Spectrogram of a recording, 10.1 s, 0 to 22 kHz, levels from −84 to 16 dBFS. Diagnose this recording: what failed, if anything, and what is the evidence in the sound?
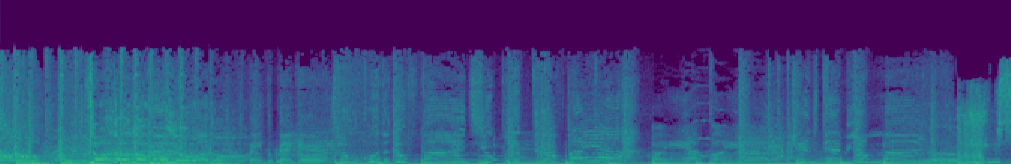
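A Bluetooth SBC bit pool drop sets in at 9.52 s and lasts to the end at 10.11 s, a codec-stage fault on the wireless link. The treble dulls and gritty noise rises, which fits a fall from roughly 31 to 12 in bit pool, near 88 kbps, with upper sub-bands starved and the rest coarsely quantised.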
